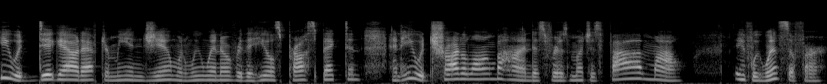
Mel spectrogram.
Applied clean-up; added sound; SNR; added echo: none; none; none; none.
